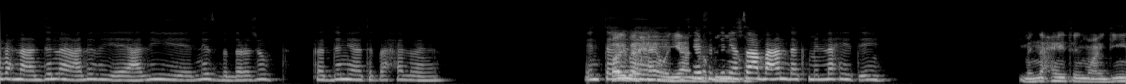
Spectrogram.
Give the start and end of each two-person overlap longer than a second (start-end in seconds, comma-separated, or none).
6.1-7.6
